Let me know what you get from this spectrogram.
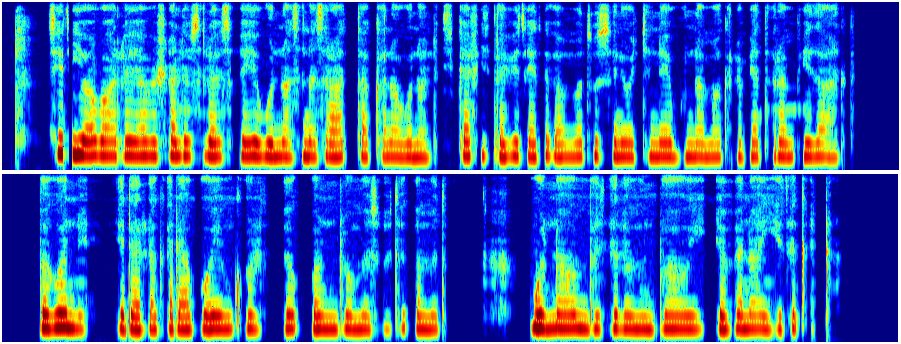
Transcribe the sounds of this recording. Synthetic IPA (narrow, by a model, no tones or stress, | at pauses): se̞t̪ʰɨjɛwaβaləwjaβəʃalːəβsɨləsajɛbunːasɨnəsɨɾat̪ʰːakʼːənawːɔnalːət͡ʃːkʰəfit̪ləvet̪ʰajɛt̪ʰəkʼəmːət̪ʼusənewo̞t͡ʃːɪnːajɛbunːamakʼɾəβjat̪ʰʼəɾəmpʼezaalː | b̥əhon | jɛd̪ərːəkʼəd̪abɔjɪmkʼuɾt̪bəkʼond̪oməsoβt̪ʰəkʼəmːət̪ʼo | bunːawnbət̪ʰələmd̪awid͡ʒəβənaɨjːɛt̪ʰəkʼəd̪̥ːa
